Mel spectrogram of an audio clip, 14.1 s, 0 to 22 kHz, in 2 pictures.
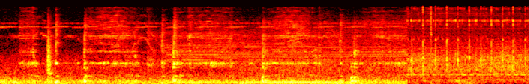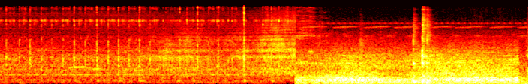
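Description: A few faint clicks as sharpening stones are handled and swapped on a Wicked Edge guided knife sharpener. Then, for the last three seconds or so, a steady scraping as the 2200-grit stones are stroked along the steel edge of a USMC KA-BAR knife.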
